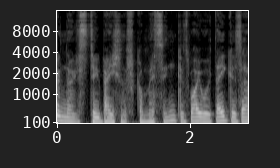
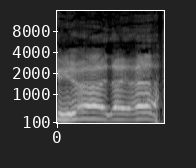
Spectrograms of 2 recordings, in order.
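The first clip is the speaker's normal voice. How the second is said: strained, burned-throat grunts, a touch higher; voiceless croak; 3 semitones higher, much slower than usual. Retold or imitated. Recapper voicing a burned-throat killer, croaking uh uh uh. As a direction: imitate a mute man struggling to speak. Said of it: "his vocal cords have been burned".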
